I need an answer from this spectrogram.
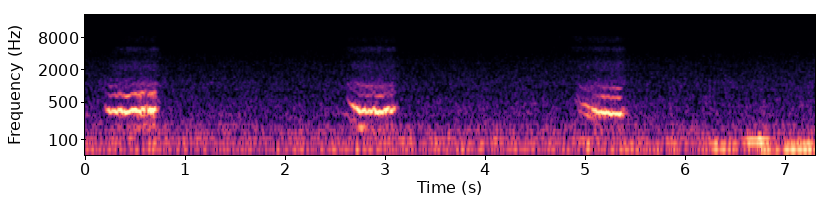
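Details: Sleeping, dreaming tabby cat snoring indoors: three short, tonal, nasal wheezes with faint harmonics, each lasting about half a second and recurring roughly every two and a half seconds, set against a quiet room.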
